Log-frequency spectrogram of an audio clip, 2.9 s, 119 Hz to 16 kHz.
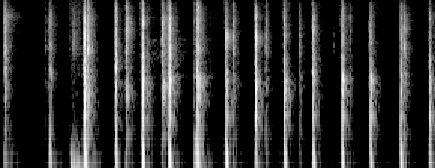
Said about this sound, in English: Episode 62. And Wait. Let's do a round of applause.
